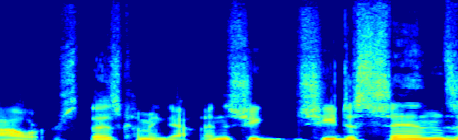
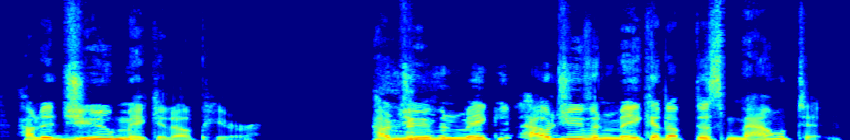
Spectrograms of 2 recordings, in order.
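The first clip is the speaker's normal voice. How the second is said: put-on sarcastic scolding voice, higher; 9 semitones higher than usual. Acting out Beatrice's lines to the pilgrim: sarcastic Beatrice voice. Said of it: "as she's being sarcastic to him".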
